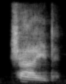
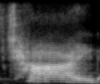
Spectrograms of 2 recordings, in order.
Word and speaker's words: chide: let's take a listen kite it's chide I said she'd it's chide CH IDE and it means to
